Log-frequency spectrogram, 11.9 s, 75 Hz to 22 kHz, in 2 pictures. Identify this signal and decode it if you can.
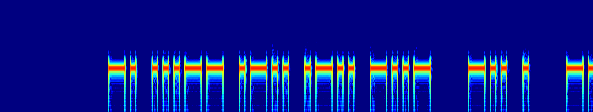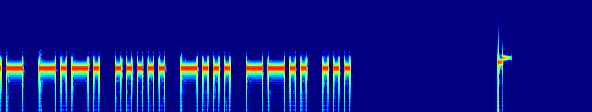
Morse code, heard as a keyed tone, about 22 wpm, 700 Hz. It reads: N3LLX DE KC5BZS
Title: USA Callsign DE Callsign 22wpm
